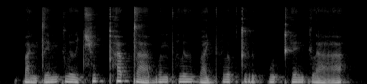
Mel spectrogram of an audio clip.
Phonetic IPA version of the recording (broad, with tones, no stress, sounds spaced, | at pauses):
p a˨˩ ŋ t e˦˥ n k l ɯː˨˩ t͡ɕʰ u˥˩ k̚ pʰ a˥˩ p̚ t aː˩˦ b o˧ n pʰ l ɯː˧ b a˩˦ j pʰ l o˦˥ k̚ t r u˨˩ k̚ p u˥˩ ʔ kʰ e˦˥ n k l aː˩˦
